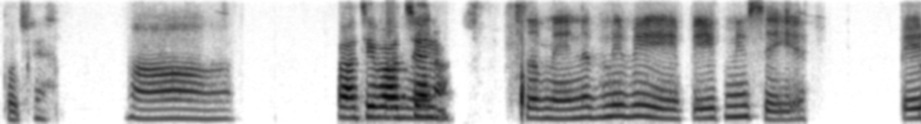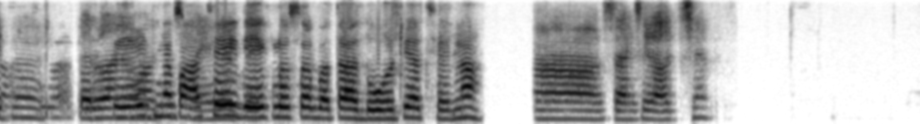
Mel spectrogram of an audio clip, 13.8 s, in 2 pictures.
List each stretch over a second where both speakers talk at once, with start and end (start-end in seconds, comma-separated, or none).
6.9-8.8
